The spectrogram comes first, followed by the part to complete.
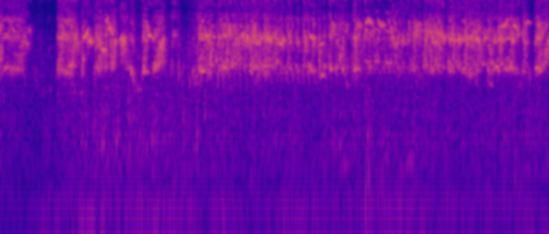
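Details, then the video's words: African lovebirds singing: after a short pause, a steady stream of high, buzzy chirps and squeaky twitters keeps going to the end. "African Lovebirds singing and chirping sound"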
